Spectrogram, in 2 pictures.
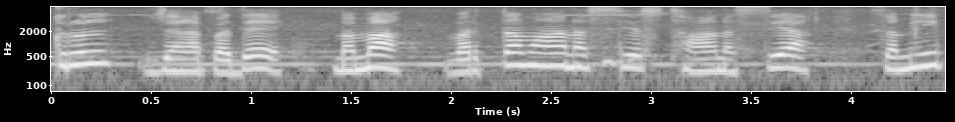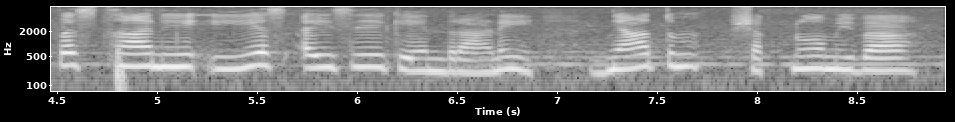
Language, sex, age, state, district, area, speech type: Sanskrit, female, 18-30, Karnataka, Bagalkot, rural, read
